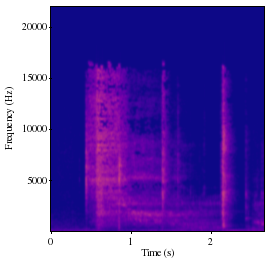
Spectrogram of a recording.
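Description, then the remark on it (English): A beer can snaps open with a sharp crack, then a loud fizzing hiss that slowly fades, followed by a second brief burst of fizz near the end. “So let's go and get this cracked and poured hard, as they say.”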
